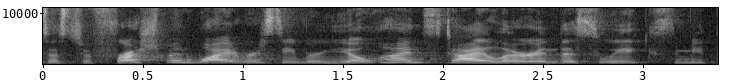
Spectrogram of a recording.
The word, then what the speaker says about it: Yo'Heinz: I'm Mark Walton, this is Josh Miller, and we're here with Johannes Tyler. That's how you say it, right? Yeah. Yes. And no, that is not a name of a ketchup.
